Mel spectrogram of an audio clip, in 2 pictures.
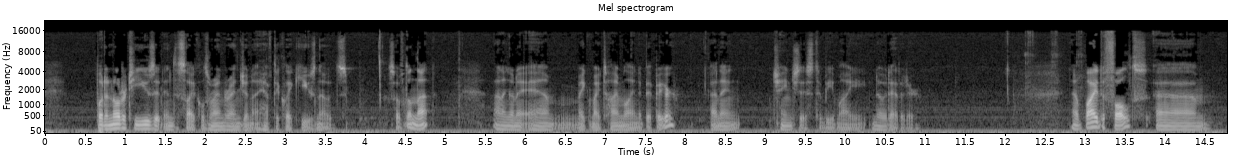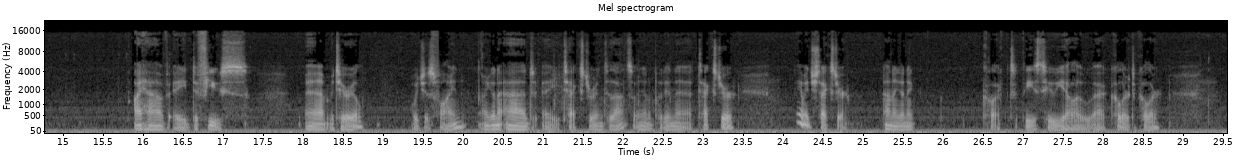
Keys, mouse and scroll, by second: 3.3-5.0 drag, 7.5-9.1 drag, 9.6-12.3 drag, 12.3-12.7 scroll down 1, 12.7-14.1 middle drag, 14.5-16.3 drag, 15.1-18.2 right drag, 19.0-20.9 drag, 21.2 shift+a, 25.8-27.7 drag.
